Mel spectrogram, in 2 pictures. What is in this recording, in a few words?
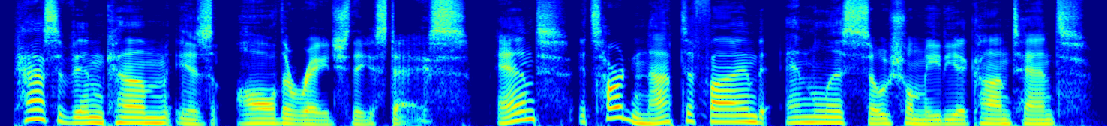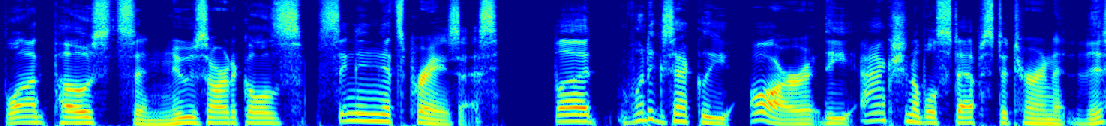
Audiobook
